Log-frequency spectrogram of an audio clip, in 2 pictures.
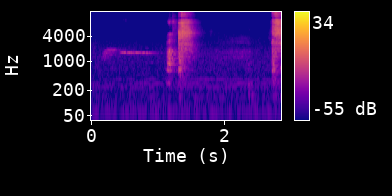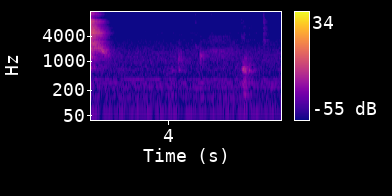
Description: Kenya the African grey talking parrot that lives in Florida is here doing her fake sneezing and saying that is cold and the birdie is thinking.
